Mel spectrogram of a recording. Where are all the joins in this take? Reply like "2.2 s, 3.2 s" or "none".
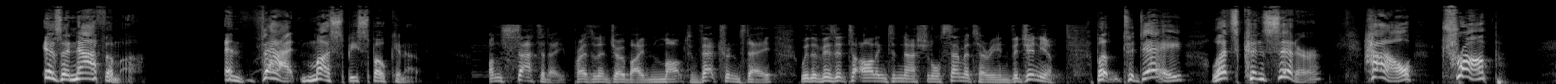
4.7 s, 10.9 s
